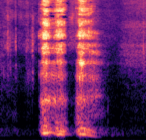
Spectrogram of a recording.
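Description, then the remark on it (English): A person clears their throat in two quick, rough bursts, a gravelly rasp followed by a second push, with no speech around it. “I apologize for clearing my throat nonstop.”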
